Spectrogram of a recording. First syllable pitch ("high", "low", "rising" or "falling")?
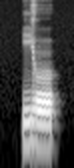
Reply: low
